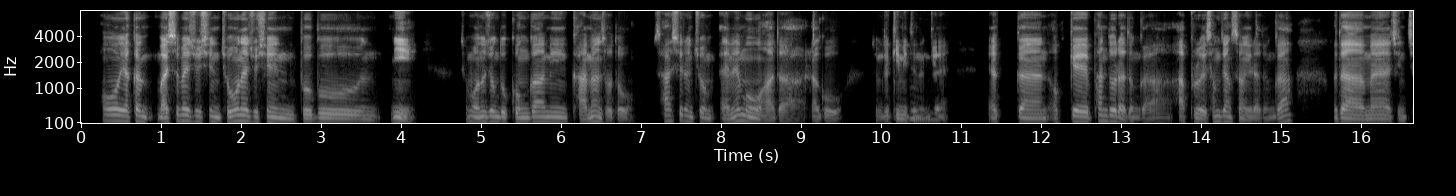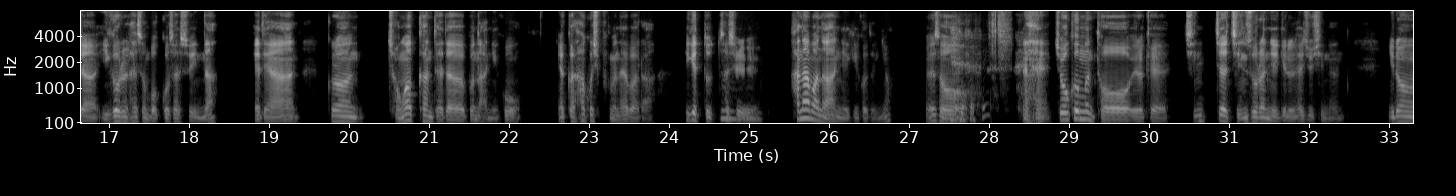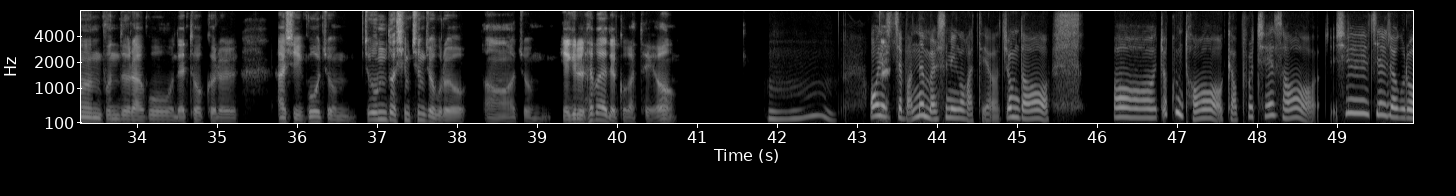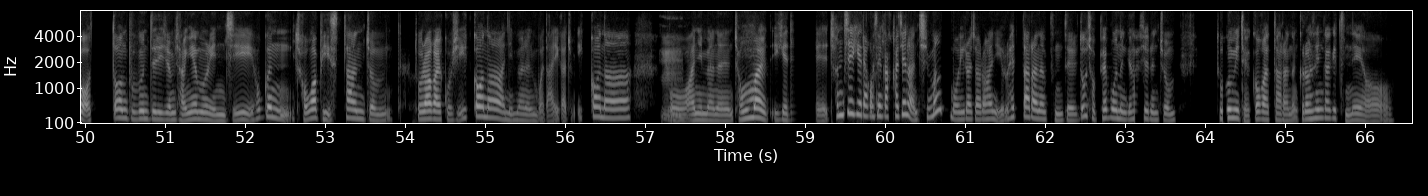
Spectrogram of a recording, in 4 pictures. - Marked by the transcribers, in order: other background noise; laugh; laughing while speaking: "예"; tapping; teeth sucking; in English: "approach"
- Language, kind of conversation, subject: Korean, advice, 내 목표를 이루는 데 어떤 장애물이 생길 수 있나요?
